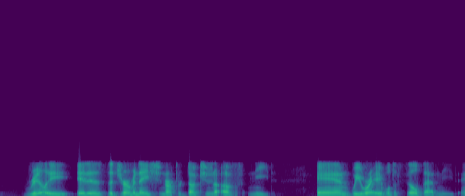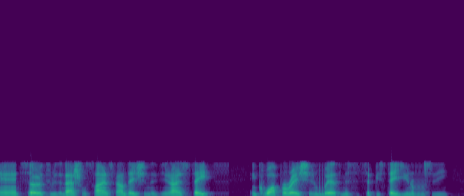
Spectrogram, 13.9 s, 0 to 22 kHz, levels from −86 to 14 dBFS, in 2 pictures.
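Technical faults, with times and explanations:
3.12–3.18 s, 7.68–7.72 s and 13.20–13.34 s, packet loss with last packet repeated: a brief robotic stutter with a buzzy edge, first heard right after "is the germination or", and longest near the end at 140 ms. Packets went missing for 60, 40 and 140 ms, and the receiver kept replaying the last good one. The replays ignore the pitch cycle, and the repeat rate fits 20 ms packets, giving a 50 Hz buzz through the narrow telephone band.
3.52–3.56 s, 4.72–4.76 s, 7.08–7.20 s, 10.24–10.40 s and 11.76–11.84 s, repeated buffer: the same small slice of sound plays twice or more with a hard seam at each pass. The 4.72 s stutter falls just before "we were able to", and the 10.24 s one just before "in cooperation". The repeats point to a 40 ms buffer. New audio arrived late, so the device replayed the last block once, once, three, four and two extra times, losing roughly 40 to 150 ms of sound at each gap.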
